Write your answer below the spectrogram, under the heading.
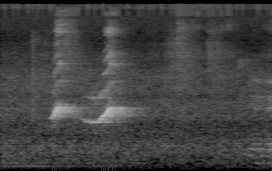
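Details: Alexandrine parakeet mimicking speech, a two-syllable rising whistled phrase like "mit-thu", the second part sliding upward, followed by quiet.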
